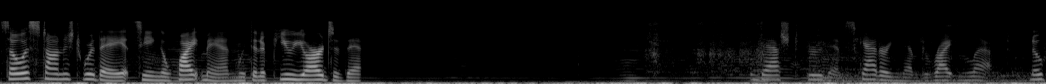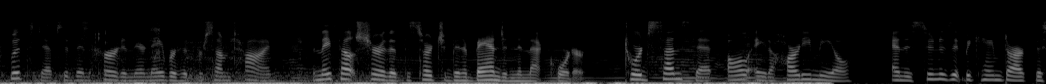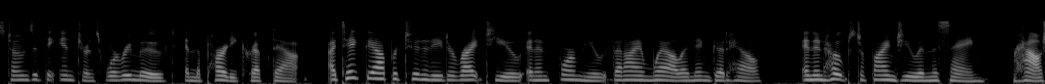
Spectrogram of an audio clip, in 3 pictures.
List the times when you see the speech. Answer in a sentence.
You can hear the speech from 0.0 to 3.6 s and from 7.5 to 31.3 s.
